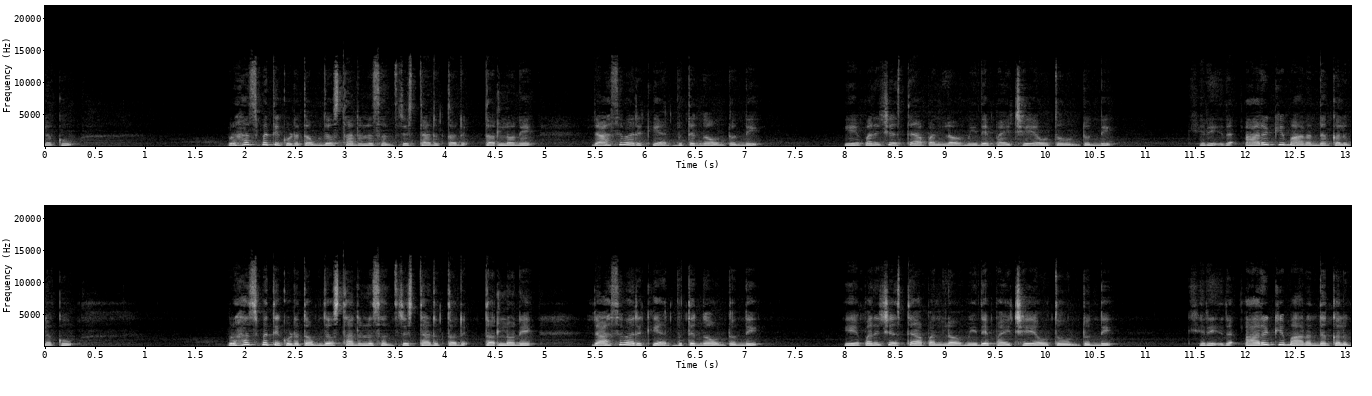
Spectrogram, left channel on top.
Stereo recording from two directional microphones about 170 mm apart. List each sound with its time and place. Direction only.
1.8 s speech: 20° right (ahead or behind)
7.9 s speech: 25° right (ahead or behind)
